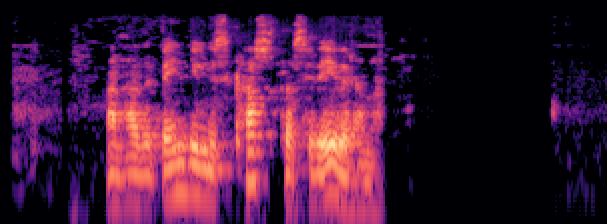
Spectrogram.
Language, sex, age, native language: Icelandic, male, 20-29, Icelandic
